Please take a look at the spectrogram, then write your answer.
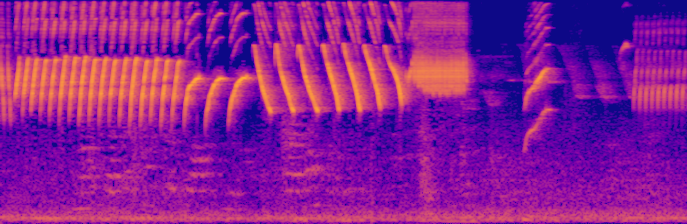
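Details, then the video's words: Lively canary song with chirps and rolls, used to teach young canaries: a fast high trill, several looping slurred notes, a harsh buzzy burst, a short gap, then a resumed rapid trill. "KENARI GACOR SPEED RAPAT EMOSI CUIT CUIT NGEROLL AMPUH UNTUK PANCINGAN KENARI PAUD BELAJAR BUNYI"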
